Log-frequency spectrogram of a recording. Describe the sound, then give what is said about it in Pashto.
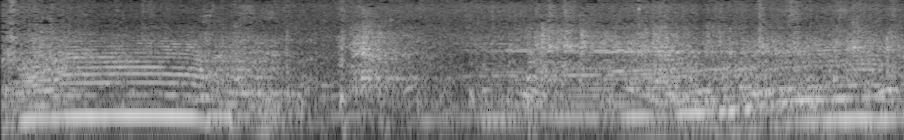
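Cows moo on a small dairy farm in Kandahar. Two long, loud, low moos are heard, one at the start and one near the end, with a quieter stretch between. “په کندهار کې د غواګانو یو کوچنی فارم هغه شیدې غاځي”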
